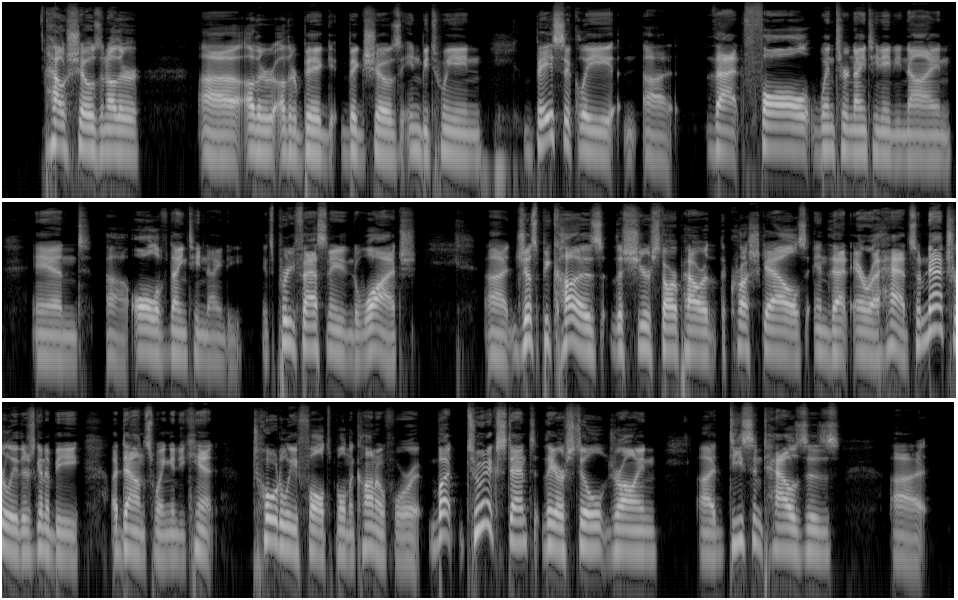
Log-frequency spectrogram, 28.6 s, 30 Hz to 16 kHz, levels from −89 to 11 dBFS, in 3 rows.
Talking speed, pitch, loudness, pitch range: 145 wpm, 135 Hz, -22 LUFS, 120-150 Hz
